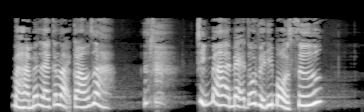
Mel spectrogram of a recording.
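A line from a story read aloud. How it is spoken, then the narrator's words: Muffled sobbing. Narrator (Vietnamese): Con Dương vừa ôm mặt vừa nức nở nói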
